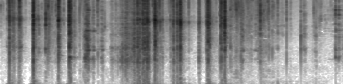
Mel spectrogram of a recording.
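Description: A solid beige-yellow vintage bar soap, held in the hand, is carved and scraped with a metal blade. The result is a string of crisp, bright scratching and cutting strokes, each one short and dry with almost no low end. A longer rasping scrape sits in the middle of the clip.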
